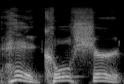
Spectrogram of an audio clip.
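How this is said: It is said in a leering, suggestive way.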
